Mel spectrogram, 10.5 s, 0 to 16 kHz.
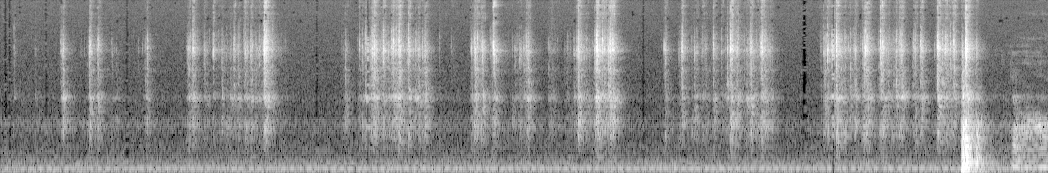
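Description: A 3x3 speedcube (RS3M 2020) being turned very fast during a timed solve: bursts of rapid clicking and clacking layer turns, broken by short pauses. Near the end it stops with one loud thud as the hands slap down on the timer pad to stop the solve.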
